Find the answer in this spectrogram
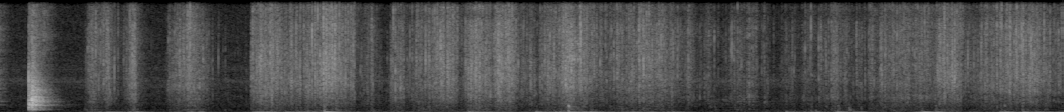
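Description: Clear plastic wrapping film being handled and pulled off a turntable, crinkling and rustling unevenly. There is one loud sharp sound about a third of a second in.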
